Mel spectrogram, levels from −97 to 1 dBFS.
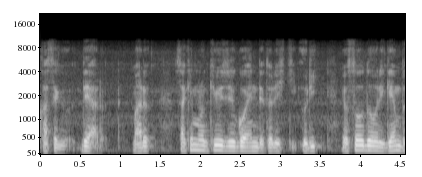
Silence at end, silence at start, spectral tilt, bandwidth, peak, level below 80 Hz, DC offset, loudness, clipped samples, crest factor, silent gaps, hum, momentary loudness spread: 0 s; 0 s; -6.5 dB/octave; 10 kHz; -4 dBFS; -70 dBFS; under 0.1%; -20 LUFS; under 0.1%; 16 dB; none; none; 11 LU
